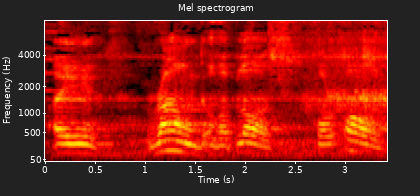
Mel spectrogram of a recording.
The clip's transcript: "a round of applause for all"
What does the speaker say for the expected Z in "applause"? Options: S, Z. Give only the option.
S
